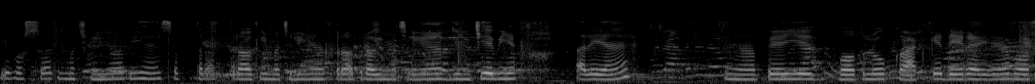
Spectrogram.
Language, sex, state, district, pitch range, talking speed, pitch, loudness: Hindi, female, Uttar Pradesh, Budaun, 235-265 Hz, 180 wpm, 245 Hz, -39 LUFS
